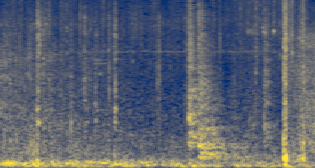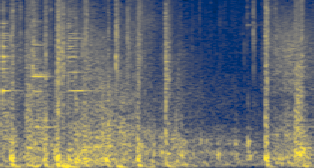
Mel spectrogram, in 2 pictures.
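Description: Battle gunfire: a low rumble, then from about three seconds in a rapid, irregular string of rifle shots from several guns at once.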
